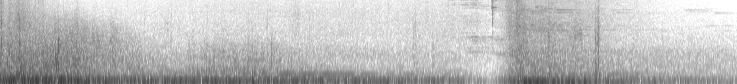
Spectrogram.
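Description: A Confringo fire curse from Hogwarts Legacy bursts with a loud, booming explosion at the start, followed by a long rumbling roar that fades out, then a second sharp blast near the end with a sustained low rumble.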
